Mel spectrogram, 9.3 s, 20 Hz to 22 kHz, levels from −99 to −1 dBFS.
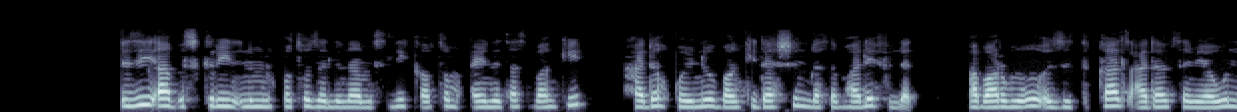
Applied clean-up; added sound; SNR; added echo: none; none; none; none.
